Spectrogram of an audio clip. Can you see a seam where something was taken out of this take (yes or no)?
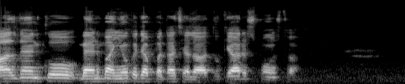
no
